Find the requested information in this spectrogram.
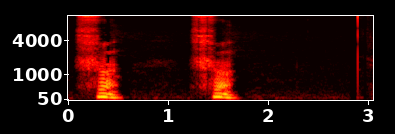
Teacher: উপরের পাটির দাঁত আর নিচের ঠোঁট একসাথে করে তারপর হচ্ছে তার মাঝখানে বাতাস বের করে এই উচ্চারণ করা হয়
